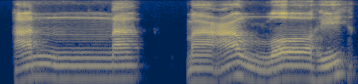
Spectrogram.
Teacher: Allahnya dibaca tebal karena harokat di depannya fathah. Lam fathah berdiri mat tobi'i panjang 2 harokat.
